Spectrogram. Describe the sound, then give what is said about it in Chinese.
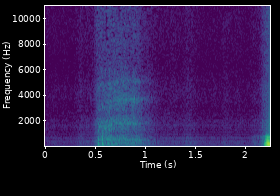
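A single deep inhalation, a soft breathy intake about half a second long, followed by silence and then a voice starting at the very end. “深深的吸气，”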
